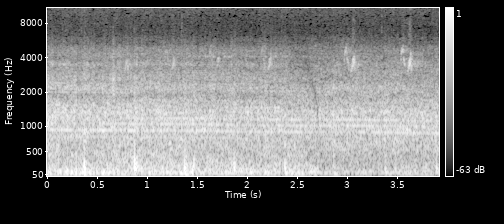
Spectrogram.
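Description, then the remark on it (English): A big four-wheel utility cart driven by a city worker rolls past a line of posts, a steady rumbling noise broken by scattered clunks and rattles, with no one speaking. “One of the city workers is... got one of the big four-wheel utility carts that I call a goat.”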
